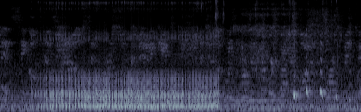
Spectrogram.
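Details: A small Chihuahua growls in a low, rough, sustained rumble at a visiting cat, which is bigger than the dog and makes it feel threatened.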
